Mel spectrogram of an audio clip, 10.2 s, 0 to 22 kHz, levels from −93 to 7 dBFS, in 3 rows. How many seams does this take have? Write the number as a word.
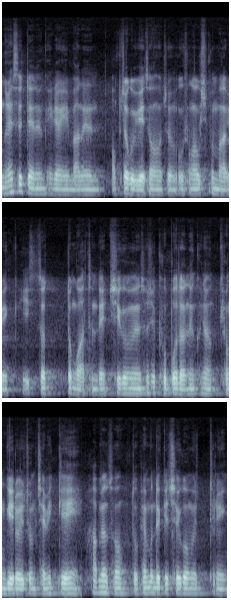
two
